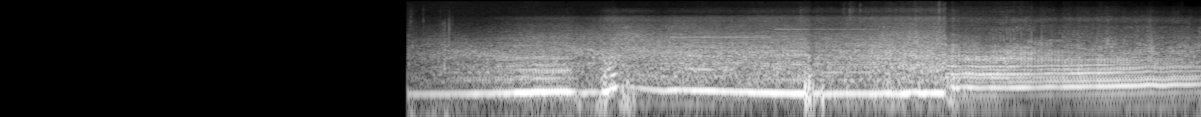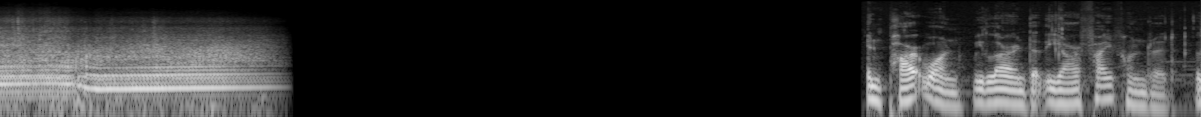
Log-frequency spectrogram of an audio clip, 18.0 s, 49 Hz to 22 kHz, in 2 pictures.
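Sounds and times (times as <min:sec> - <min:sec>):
sports car engine running hard: 0:03.1 - 0:11.1.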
